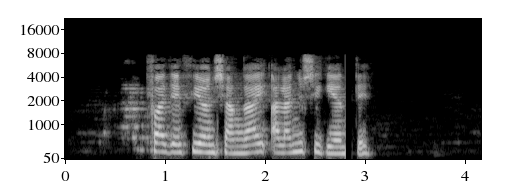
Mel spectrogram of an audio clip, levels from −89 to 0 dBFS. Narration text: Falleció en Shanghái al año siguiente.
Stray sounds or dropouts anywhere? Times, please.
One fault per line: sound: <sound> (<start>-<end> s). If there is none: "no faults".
sound: dropout (2.8-2.9 s)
